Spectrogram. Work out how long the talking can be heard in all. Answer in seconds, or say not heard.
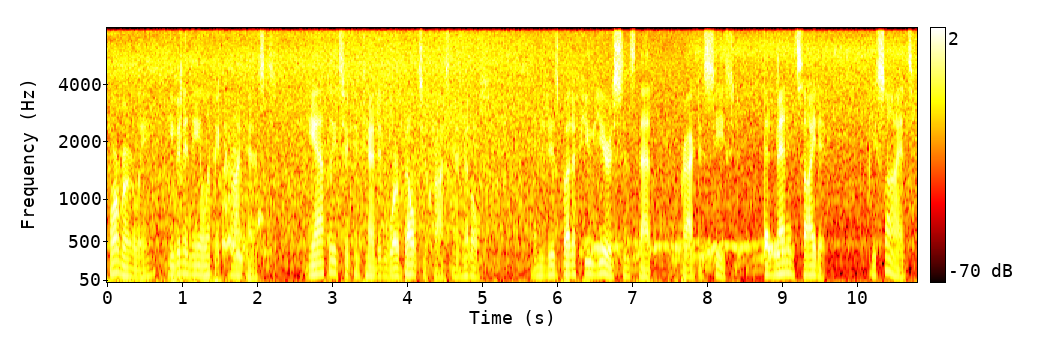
11 s.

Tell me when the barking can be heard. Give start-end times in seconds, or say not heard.
not heard.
